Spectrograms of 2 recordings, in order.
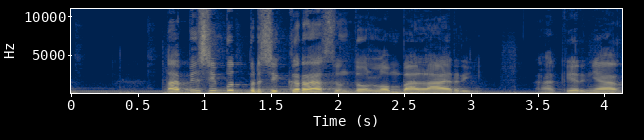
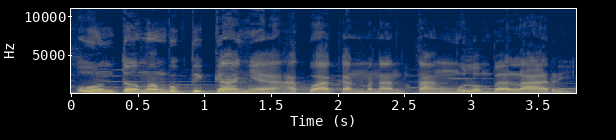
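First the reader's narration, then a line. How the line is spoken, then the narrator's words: Plain. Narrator (Indonesian): ucap Siput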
